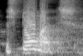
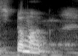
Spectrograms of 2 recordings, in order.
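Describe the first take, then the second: First: The word ends with a 'ch' sound. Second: The word ends with a 'k' sound. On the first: The speaker calls it wrong. "स्टोमच नहीं पढ़ते हैं" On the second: The speaker calls it right. "उसको हम पढ़ते हैं स्टमक"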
